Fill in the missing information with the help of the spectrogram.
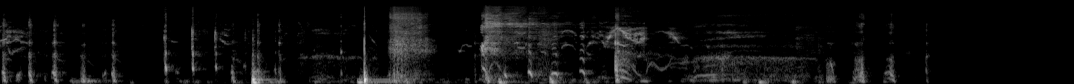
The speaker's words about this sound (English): He had the cough earlier. I know he had the cough.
